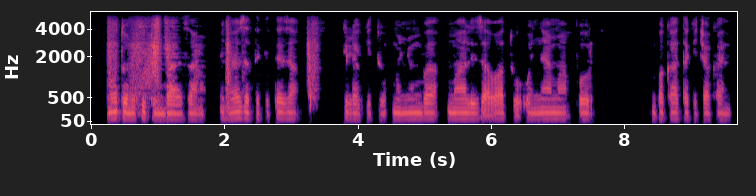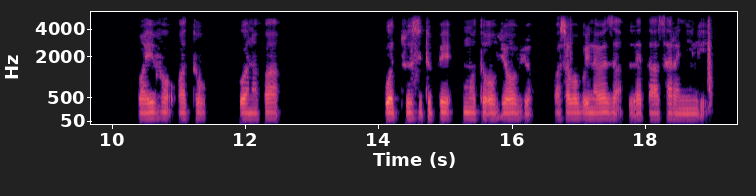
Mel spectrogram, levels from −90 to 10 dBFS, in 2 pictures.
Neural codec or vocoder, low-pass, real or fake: none; 5.4 kHz; real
